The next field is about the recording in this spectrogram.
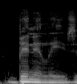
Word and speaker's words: Beneleaves: B-E-N-E-L-E-A-V-E-S. It's for beneficial leaves. So Benny Leaves is the name of the company.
